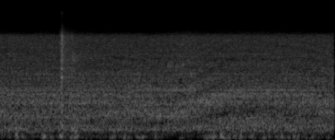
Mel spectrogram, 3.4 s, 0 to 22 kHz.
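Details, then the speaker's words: Dead Lakoni Basic 123ix welder after jumpering three pins with wire; the relay clicks. Steady airy whoosh with an even low hum and no rattle or scrape. Cooling fan now runs normally. "Oke, terdengar ya teman-teman, kipasnya sudah berputar, relaynya pun sudah bunyi klik seperti itu ya. Ini ya teman-teman, kipasnya sudah nyala. Kipasnya sudah nyala."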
